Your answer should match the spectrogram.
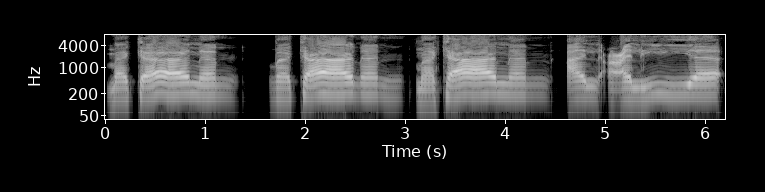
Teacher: You are not using your nose. You are not adding the sound from your nose. · Term: izhar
